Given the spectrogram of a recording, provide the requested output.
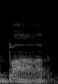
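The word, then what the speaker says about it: Báb: the bahai messengers namely the Bob pronounced Bob like your uncle and it means the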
